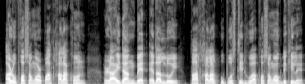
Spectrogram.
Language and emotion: Assamese, neutral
